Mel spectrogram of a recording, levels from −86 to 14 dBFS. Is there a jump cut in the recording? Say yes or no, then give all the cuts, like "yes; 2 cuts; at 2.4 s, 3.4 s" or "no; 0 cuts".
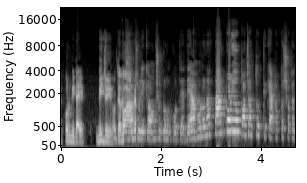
yes; 1 cut; at 1.5 s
